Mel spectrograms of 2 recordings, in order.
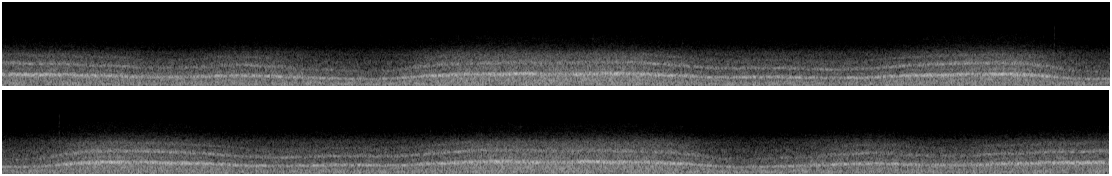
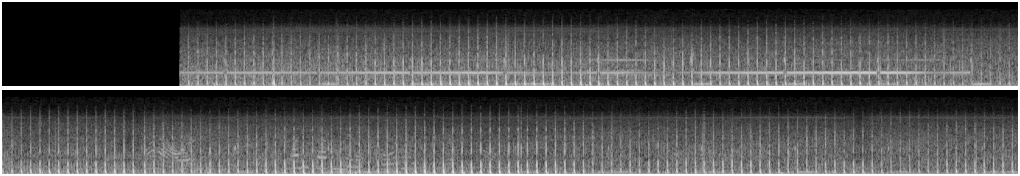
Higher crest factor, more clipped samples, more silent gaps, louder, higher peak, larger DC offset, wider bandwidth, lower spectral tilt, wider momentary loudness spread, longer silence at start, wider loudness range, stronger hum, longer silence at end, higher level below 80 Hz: about the same, 14 dB vs 18 dB; neither; neither; second, -28 LUFS vs -18 LUFS; second, -12 dBFS vs 0 dBFS; second, under 0.1% vs 3%; first, 19.5 kHz vs 16 kHz; first, -9 dB/octave vs -6 dB/octave; about the same, 7 LU vs 6 LU; second, 0 s vs 1.75 s; about the same, 3 LU vs 4 LU; neither; about the same, 0 s vs 0 s; second, -40 dBFS vs -28 dBFS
